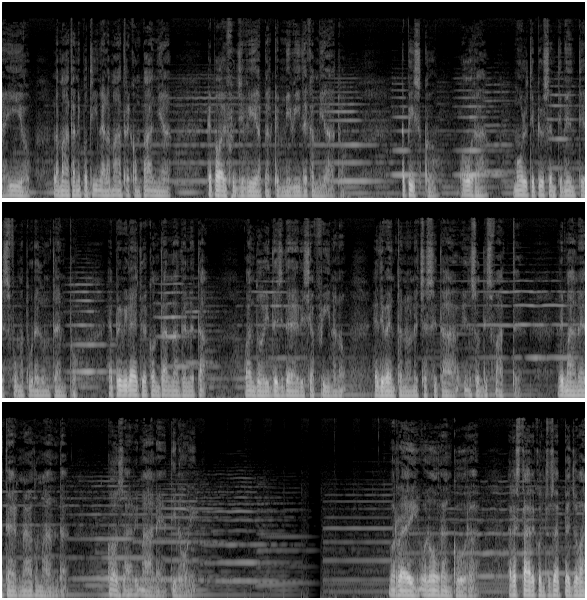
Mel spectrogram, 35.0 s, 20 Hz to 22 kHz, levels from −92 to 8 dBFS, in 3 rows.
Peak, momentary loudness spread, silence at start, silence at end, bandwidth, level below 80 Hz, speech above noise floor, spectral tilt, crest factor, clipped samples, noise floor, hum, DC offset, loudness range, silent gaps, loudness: -2 dBFS; 20 LU; 0 s; 0 s; 16 kHz; -42 dBFS; 34 dB; -7 dB/octave; 24 dB; under 0.1%; -59 dBFS; none; under 0.1%; 7 LU; none; -26 LUFS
